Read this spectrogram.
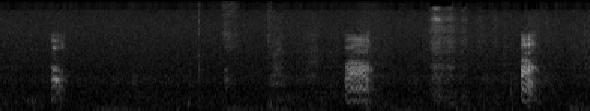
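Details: Massaged house cat groaning with pleasure: three short, breathy, harmonic vocal bursts a few seconds apart, the middle one the longest and roughest, over low handling rustle.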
